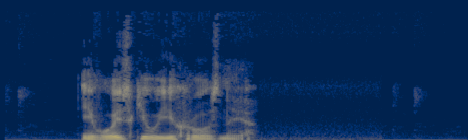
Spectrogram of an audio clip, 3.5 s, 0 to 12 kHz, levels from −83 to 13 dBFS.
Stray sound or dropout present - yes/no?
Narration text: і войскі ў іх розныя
no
